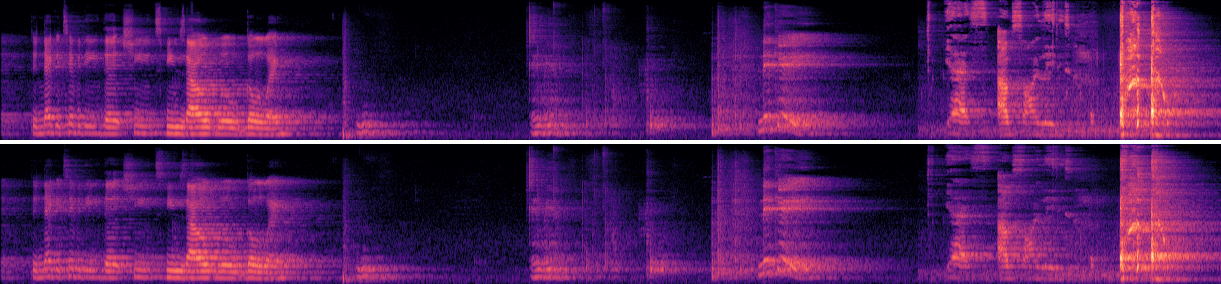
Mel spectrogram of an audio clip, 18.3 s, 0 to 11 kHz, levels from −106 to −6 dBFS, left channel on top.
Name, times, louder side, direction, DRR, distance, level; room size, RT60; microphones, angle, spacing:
voice 1, 0.5-4.3 5.1-5.2, left 1 dB, 30° left, 1.2 m, -39 dB
voice 2, 7.9-8.4 8.8-9.2 9.6-9.8 10.7-12.2, right 1 dB, 5° right, 2.6 m, -45 dB
voice 3, 14.2-14.5 15.0-16.4 16.7-17.6, left 5 dB, 85° left, 1.0 m, -26 dB
27.5 x 13.5 x 7.5 m
head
